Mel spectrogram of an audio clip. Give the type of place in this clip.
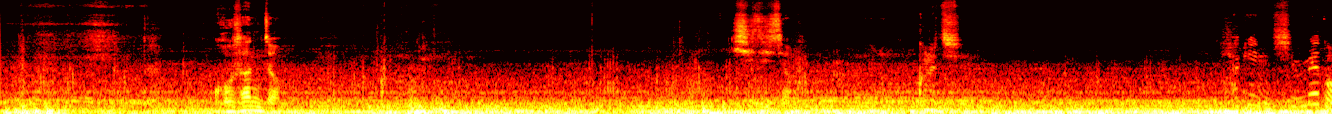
car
